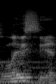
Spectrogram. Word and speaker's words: Lucian: Um, you mispronounced my brother's name wrong. It's Lucian. I know. I realized it. Yeah, Lucien.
